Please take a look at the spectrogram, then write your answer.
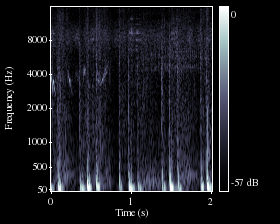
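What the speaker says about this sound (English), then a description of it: "Heard a horse over here." Horse hooves clip-clop in a steady, quick rhythm in the video game Red Dead Redemption 2, fairly quiet and close, with no talking over them.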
